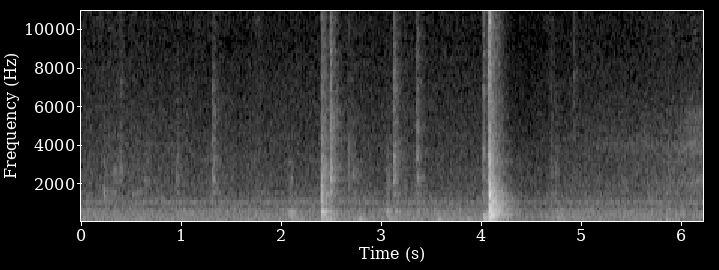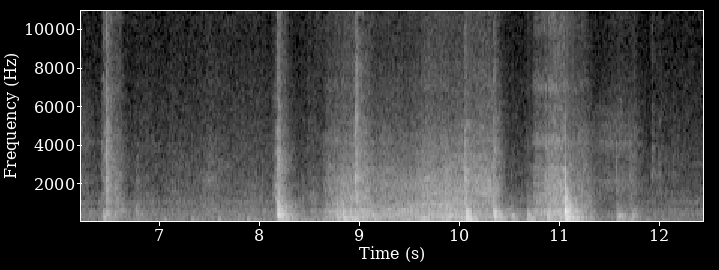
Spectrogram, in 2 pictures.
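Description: Utility knife scoring and prying at hot-glued parts of a fiberglass mold: a few sharp snaps one to two seconds apart, the loudest about four seconds in, then about three seconds of scraping and rubbing near the end with one more snap.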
